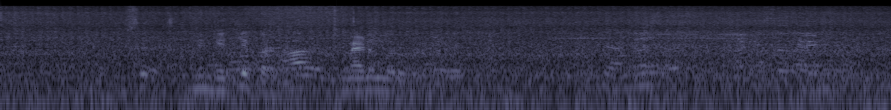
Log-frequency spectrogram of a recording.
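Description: Steady hum of road traffic at an airport kerb, with indistinct voices of people nearby breaking through in short snatches in the middle of the stretch.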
